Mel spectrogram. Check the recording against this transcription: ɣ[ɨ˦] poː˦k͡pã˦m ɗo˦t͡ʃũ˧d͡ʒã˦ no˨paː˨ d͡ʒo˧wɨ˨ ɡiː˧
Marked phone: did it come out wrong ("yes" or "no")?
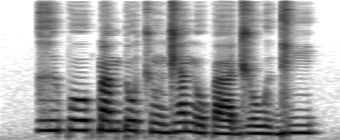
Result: no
